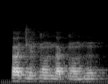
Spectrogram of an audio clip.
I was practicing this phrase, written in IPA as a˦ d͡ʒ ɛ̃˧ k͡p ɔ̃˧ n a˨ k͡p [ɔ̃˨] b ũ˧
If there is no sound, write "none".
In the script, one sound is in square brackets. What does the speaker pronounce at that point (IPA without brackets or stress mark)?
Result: ɔ̃˨˦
